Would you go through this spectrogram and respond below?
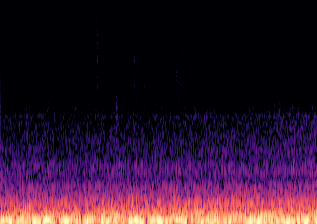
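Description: A car on a road through farmland heading toward a village, heard as a steady, loud low rumble of engine and tyres that holds for a few seconds with no voices.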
